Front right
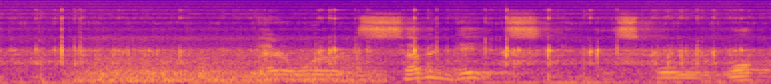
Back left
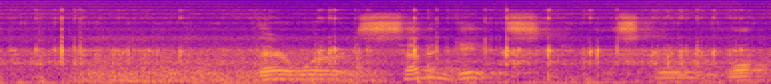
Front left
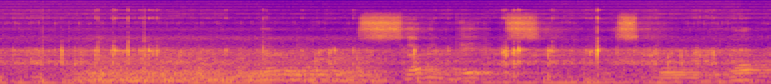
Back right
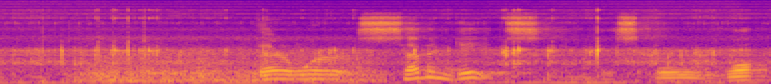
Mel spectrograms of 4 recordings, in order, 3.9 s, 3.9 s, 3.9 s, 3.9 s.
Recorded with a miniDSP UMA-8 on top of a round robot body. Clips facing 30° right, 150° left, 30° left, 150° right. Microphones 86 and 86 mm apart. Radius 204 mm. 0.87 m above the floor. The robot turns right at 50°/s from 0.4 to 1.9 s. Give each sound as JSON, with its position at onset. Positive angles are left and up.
{"t": 1.2, "sound": "a man speaking", "azimuth_deg": -150, "distance_m": 2.0}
